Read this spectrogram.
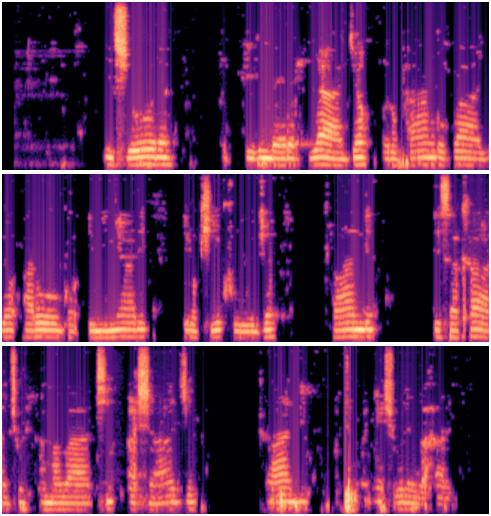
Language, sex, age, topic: Rundi, female, 25-35, education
